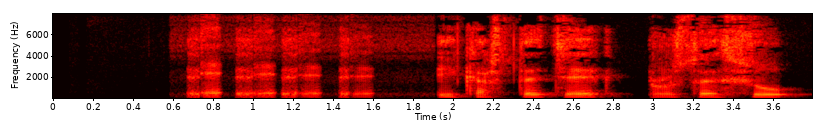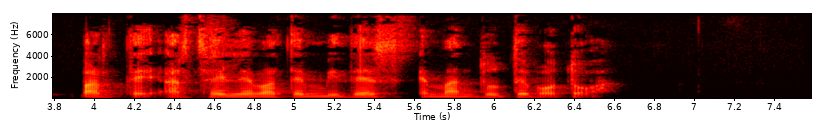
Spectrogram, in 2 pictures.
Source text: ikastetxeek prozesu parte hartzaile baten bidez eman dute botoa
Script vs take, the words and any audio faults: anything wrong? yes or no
yes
